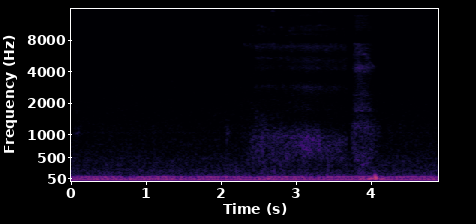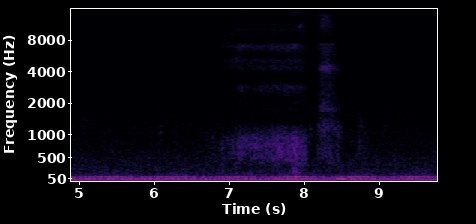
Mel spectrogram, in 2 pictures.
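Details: Maria, a fourteen-year-old fawn female pug in Japan, recorded September 2024. Two quieter, breathy snoring inhalations about five seconds apart, each ending in a short sharp exhale, over a continuous low hum.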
